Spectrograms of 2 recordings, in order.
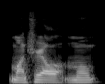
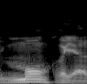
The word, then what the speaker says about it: Montreal: kept calling like uh Montreal Montreal but it it's actually supposed to be mon so you don't pronounce the T man people have a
